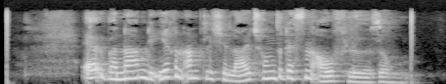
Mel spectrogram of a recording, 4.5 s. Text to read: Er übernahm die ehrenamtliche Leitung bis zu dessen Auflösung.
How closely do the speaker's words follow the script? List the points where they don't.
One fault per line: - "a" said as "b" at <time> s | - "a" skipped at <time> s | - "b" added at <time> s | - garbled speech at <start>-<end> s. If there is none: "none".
- "bis" skipped at 2.8 s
